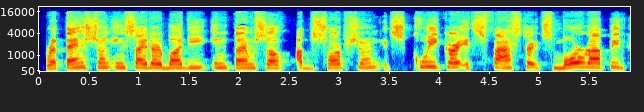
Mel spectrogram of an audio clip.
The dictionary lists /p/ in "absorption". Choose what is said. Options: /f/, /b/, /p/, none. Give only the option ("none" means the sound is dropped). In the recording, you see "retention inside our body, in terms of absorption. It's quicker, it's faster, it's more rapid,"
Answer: /p/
